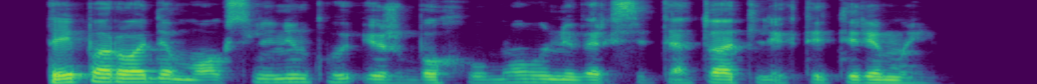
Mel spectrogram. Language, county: Lithuanian, Telšiai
